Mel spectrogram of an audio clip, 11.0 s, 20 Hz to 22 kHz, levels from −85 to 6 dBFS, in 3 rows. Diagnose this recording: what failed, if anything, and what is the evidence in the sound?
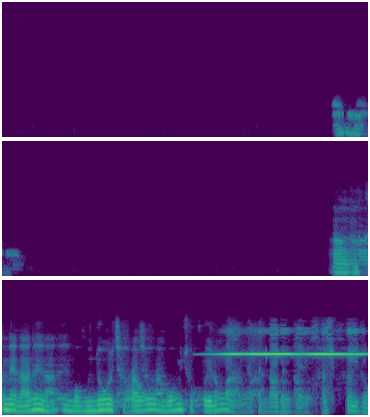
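Echo with no canceller in the far end's call processing: throughout the speech, each phrase returns about a fifth of a second later as a thinner copy only about 6 dB down. Unlike room reverberation, it is a distinct repeat at a fixed lag.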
